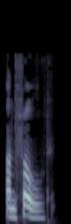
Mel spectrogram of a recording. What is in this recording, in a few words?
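"unfold" British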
